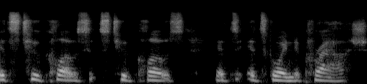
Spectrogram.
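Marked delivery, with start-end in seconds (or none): none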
